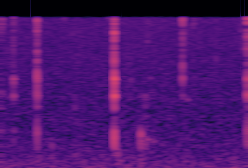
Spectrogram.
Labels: {"label": "ambient", "recorder": "HydroMoth"}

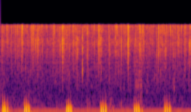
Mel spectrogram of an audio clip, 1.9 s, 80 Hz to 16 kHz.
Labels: {"label": "biophony", "recorder": "SoundTrap 600 or HydroMoth"}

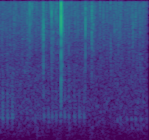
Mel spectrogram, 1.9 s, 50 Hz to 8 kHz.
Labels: {"label": "biophony", "recorder": "SoundTrap 500"}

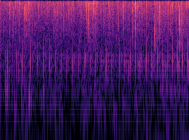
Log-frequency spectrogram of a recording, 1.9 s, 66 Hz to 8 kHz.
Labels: {"label": "biophony, rattle", "recorder": "SoundTrap 500"}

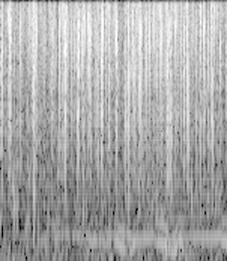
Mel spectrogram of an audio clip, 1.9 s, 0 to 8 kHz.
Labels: {"label": "biophony, cascading saw", "recorder": "SoundTrap 600 or HydroMoth"}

